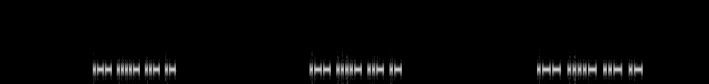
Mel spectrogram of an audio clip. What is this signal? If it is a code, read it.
Morse code, heard as a keyed tone, about 52 wpm, 700 Hz. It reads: W4UA W4UA W4UA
